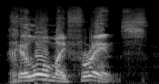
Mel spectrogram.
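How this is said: It is said in a put-on Russian accent.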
